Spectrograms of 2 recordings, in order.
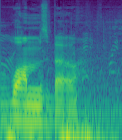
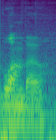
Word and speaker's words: Wumbo: shape or form uh but it's spelt with a like like bow and arrow and we've never said womb's bow it's always one of wumbo yeah i'm glad people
